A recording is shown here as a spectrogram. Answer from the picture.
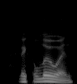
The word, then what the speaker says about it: McLuhan: McLuhan.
